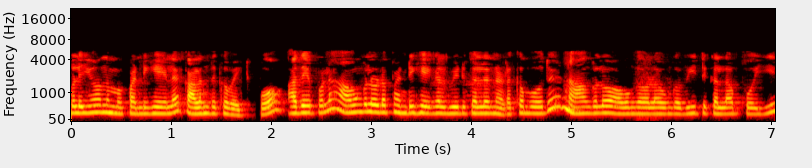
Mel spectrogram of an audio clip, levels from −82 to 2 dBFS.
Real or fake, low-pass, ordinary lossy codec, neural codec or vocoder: real; 5.4 kHz; AAC, 32 kbps; none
